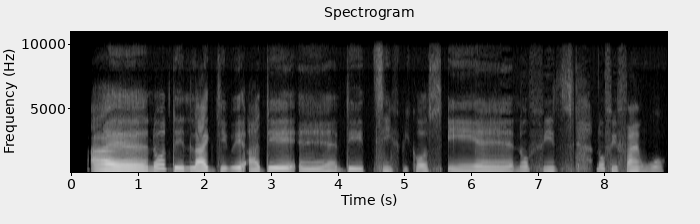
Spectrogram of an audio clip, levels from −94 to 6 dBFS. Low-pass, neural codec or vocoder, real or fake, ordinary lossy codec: 9.9 kHz; none; real; none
